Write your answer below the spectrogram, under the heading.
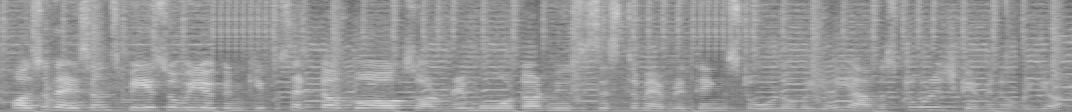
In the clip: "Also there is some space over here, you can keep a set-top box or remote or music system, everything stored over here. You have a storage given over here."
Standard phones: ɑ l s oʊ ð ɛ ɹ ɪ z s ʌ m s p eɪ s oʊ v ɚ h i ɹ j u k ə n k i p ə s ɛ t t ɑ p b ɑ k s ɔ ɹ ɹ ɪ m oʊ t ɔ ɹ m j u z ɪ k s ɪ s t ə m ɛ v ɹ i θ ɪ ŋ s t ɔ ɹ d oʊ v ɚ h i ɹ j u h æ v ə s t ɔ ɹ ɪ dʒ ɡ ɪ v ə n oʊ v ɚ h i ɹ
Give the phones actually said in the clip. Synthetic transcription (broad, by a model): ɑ l s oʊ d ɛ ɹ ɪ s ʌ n s p eɪ s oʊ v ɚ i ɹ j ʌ k ə n k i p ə s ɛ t t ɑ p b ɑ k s ɔ ɹ ɹ ɪ m oʊ t ɔ ɹ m j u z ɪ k s ɪ s t ə m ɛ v ɹ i t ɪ ŋ s t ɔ ɹ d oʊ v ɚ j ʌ j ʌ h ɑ p ə s t ɔ ɹ ɪ dʒ ɡ ɪ v ə n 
